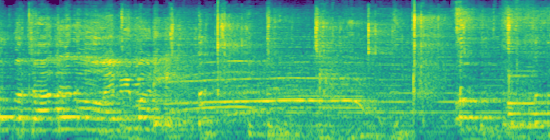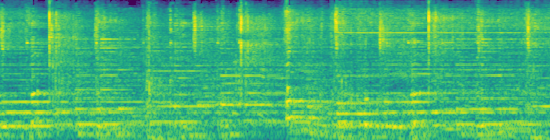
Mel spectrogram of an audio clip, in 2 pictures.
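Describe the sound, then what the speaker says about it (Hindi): Guests at a sangeet wedding celebration cheer, whoop and shout as a continuous loud crowd roar, with music playing underneath throughout. "थोड़ा शोर मचाते रहो everybody।"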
